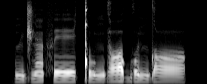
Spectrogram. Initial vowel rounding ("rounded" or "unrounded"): unrounded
